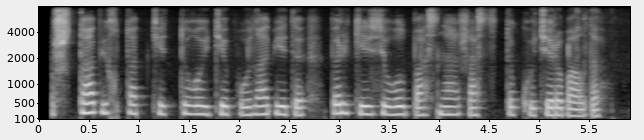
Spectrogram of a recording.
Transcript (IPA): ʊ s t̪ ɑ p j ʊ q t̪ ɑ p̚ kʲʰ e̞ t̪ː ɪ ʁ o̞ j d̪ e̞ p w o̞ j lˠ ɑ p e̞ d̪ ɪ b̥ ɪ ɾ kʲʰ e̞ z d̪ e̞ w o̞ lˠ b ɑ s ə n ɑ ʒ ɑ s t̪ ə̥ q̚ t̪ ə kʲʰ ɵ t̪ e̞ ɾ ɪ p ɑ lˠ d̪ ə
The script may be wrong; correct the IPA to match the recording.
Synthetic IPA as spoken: ʊ ʃ t̪ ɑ p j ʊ q t̪ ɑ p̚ kʲʰ e̞ t̪ː ɪ ʁ o̞ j d̪ e̞ p w o̞ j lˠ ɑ p e̞ d̪ ɪ b̥ ɪ ɾ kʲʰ e̞ z d̪ e̞ w o̞ lˠ b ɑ s ə n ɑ ʒ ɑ s t̪ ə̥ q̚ t̪ ə kʲʰ ɵ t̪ e̞ ɾ ɪ p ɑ lˠ d̪ ə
